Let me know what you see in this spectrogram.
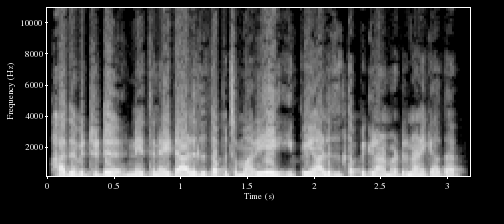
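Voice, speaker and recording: A woman's voice: deep voice, little pitch movement, very fast, a little mellow, dry recording. A woman voicing Sham, a cocky stubborn young man. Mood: teasing. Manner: teasing, insistent, mocking. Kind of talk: cartoon voice acting.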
